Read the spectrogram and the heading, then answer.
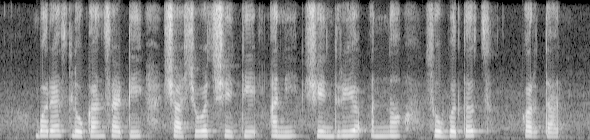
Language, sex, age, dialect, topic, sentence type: Marathi, female, 25-30, Varhadi, agriculture, statement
